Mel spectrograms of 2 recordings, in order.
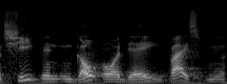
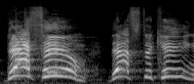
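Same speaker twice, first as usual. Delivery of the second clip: high, loud excited cry; prophet's shout; 10 semitones higher, 10 dB louder, slower than usual. Acted. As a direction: call it out like the prophet spotting the king. Prophet spots David.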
